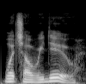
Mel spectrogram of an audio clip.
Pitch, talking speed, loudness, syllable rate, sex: 115 Hz, 275 wpm, -12 LUFS, 5.6 syllables/s, male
